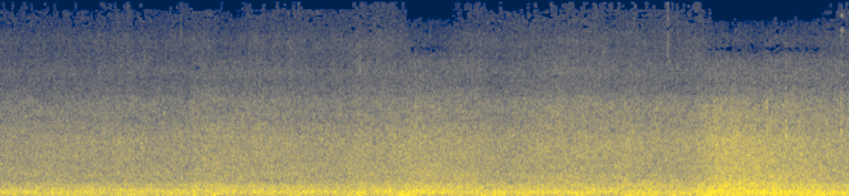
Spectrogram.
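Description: Fast river water rushing over rocks, a steady wash of noise, with wind buffeting the microphone in uneven low gusts.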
